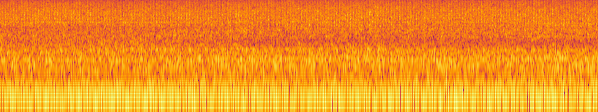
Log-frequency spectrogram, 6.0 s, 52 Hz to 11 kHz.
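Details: 60-year-old International Harvester 6x6 army tipper, Perkins 6354 diesel, sat about 10 years, running while testing a very heavy clutch and trying to get into gear: deep, steady idle with an even low thrum, no knocks or misses; running smoothly.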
